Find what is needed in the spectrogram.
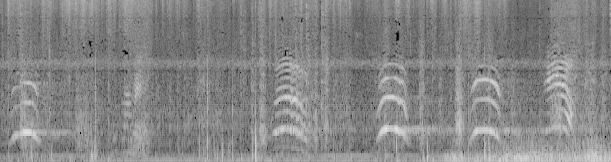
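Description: A horse galloping on grass, the hoofbeats and low rumble growing heavier in the second half. Short high calls that rise and then fall in pitch sound about every two seconds.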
